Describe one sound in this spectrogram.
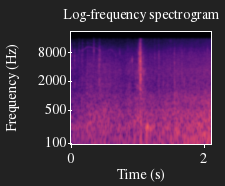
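A lighter clicks as it is struck.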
